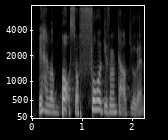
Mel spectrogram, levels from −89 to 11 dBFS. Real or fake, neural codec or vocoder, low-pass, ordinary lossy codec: fake; codec, 16 kHz, 2 kbps, X-Codec, HuBERT features, trained on general audio; none; none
